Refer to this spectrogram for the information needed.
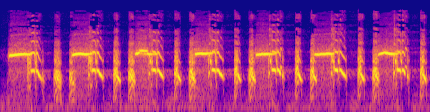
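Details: Loud, steady series of partridge calls from a teetar: each phrase a high piercing whistle joined to lower scratchy notes, repeated evenly, about eight phrases in four seconds, with no other sounds.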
